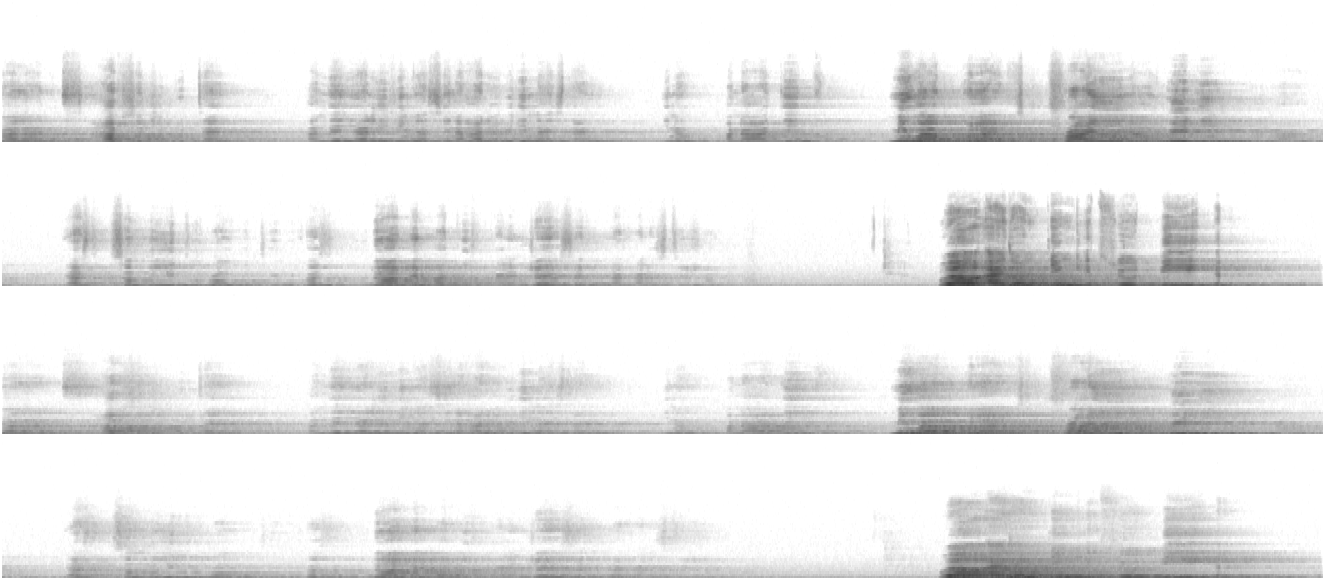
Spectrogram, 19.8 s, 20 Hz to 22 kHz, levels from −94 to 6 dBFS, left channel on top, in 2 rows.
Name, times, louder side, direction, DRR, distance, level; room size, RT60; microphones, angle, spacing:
voice 1, 0.0-1.7 2.3-4.5 5.0-5.2 5.4-6.0 6.7-7.6 7.9-9.8 10.4-12.3 12.6-13.3 13.6-15.3, left 2 dB, 45° left, 4 dB, 1.0 m, -42 dB
voice 2, 16.9-19.1, left 3 dB, 85° left, 8 dB, 0.8 m, -29 dB
14.5 x 5.5 x 7.8 m, 2.9 s
head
